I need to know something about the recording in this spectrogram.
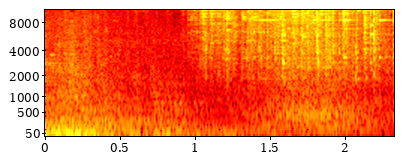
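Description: The rumble of a car crash dies away, then broken glass and loose debris jingle and tinkle as the wreck settles.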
